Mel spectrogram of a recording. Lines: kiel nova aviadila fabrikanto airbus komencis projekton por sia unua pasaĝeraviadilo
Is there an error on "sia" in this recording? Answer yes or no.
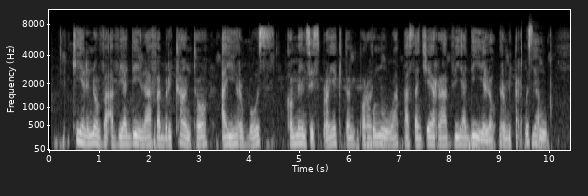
yes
